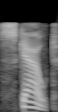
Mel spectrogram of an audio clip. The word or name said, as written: scout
